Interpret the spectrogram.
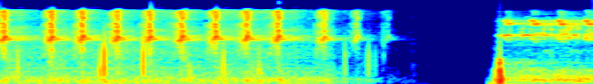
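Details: Brown shrike (Lanius cristatus), known locally as cendet or pentet, in a tutor recording: harsh, evenly spaced ticking notes for nearly two seconds, a sudden silence, then a higher, buzzier phrase begins.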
